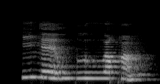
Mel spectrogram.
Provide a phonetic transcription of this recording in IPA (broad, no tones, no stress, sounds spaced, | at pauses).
i ŋ ɛː w | l uː q õ v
